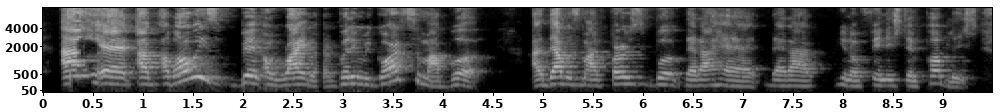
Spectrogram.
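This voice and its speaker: At a moderate pace, a woman with a medium pitch and an unremarkable speaking voice talks with lively intonation. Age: 60s. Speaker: talk show host. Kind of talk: interview.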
